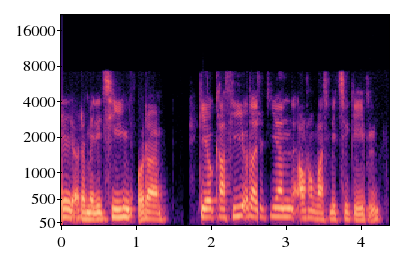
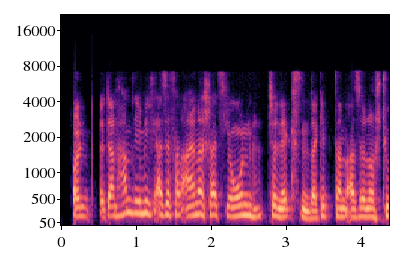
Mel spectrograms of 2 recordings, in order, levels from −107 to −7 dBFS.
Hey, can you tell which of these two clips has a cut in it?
first; 3 cuts; at 1.7 s, 2.6 s, 3.1 s

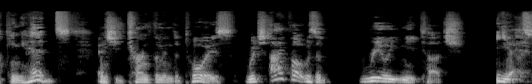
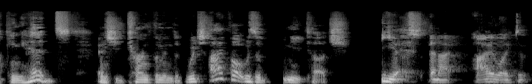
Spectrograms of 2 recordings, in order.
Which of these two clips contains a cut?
second; 2 cuts; at 1.8 s, 2.8 s

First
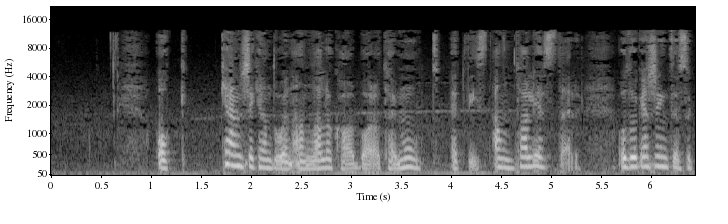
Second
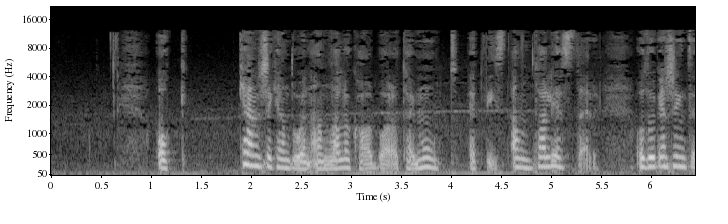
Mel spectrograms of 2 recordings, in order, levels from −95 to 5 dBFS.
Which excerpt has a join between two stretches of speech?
first; 1 cut; at 1.6 s

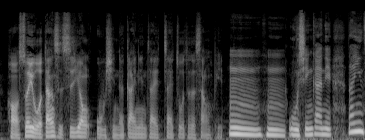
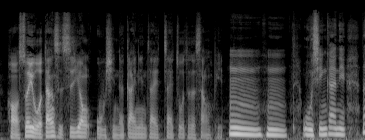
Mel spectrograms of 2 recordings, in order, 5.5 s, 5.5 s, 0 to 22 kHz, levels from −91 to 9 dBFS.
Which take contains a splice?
first; 1 cut; at 4.3 s

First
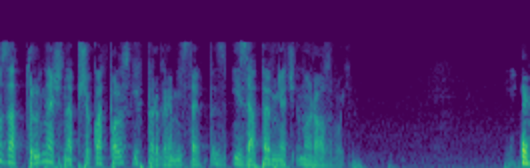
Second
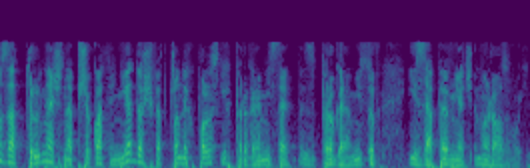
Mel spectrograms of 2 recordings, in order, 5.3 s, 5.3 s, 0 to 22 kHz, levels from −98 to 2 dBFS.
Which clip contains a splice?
first; 2 cuts; at 1.1 s, 2.3 s

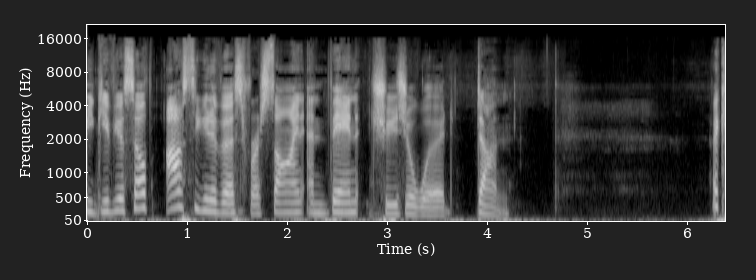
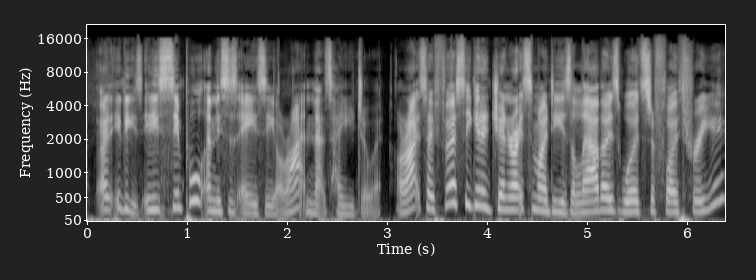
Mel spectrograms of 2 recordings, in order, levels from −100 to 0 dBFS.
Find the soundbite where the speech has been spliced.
second; 1 cut; at 3.0 s

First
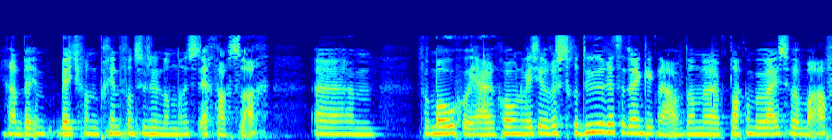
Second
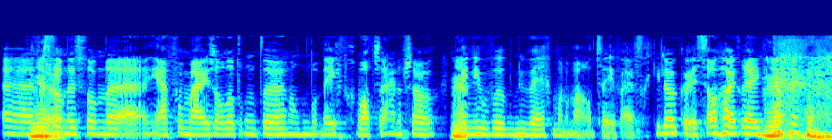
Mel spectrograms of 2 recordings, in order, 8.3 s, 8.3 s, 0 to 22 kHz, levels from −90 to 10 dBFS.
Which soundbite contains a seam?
second; 1 cut; at 4.4 s

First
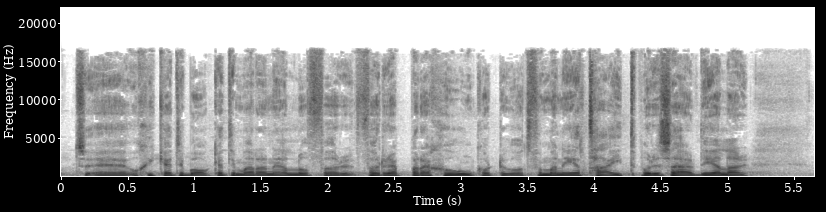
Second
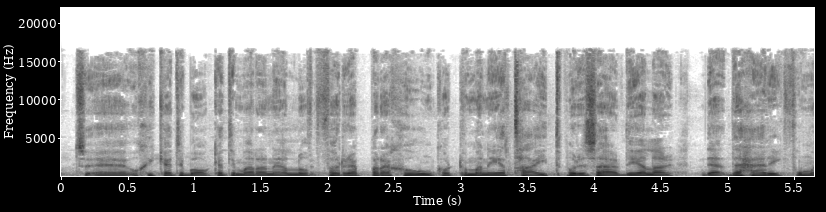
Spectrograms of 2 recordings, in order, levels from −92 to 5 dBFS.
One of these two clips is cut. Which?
second; 3 cuts; at 1.9 s, 3.0 s, 4.7 s

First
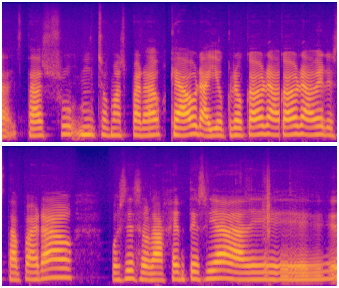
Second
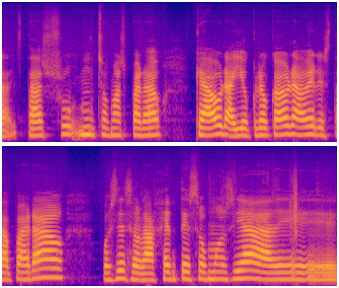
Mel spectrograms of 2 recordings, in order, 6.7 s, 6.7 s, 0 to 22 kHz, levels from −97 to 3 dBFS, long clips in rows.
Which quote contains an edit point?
first; 3 cuts; at 1.6 s, 2.8 s, 5.4 s

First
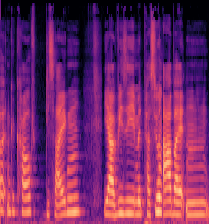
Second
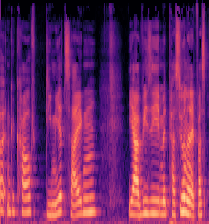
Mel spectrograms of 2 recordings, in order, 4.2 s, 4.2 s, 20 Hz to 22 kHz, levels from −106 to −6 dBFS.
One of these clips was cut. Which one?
first; 3 cuts; at 0.9 s, 2.0 s, 3.2 s

